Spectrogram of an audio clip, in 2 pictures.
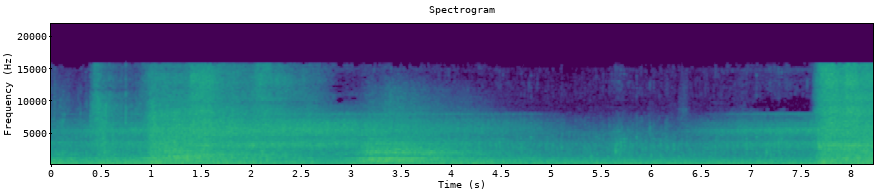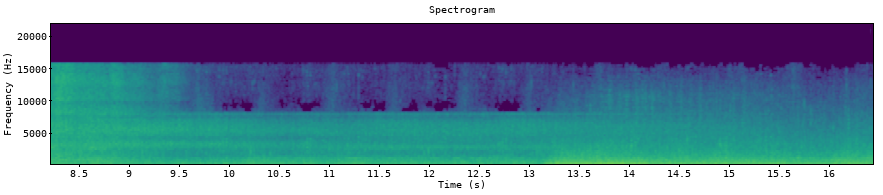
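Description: Leaves and grass rustle as someone pushes through bushes.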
